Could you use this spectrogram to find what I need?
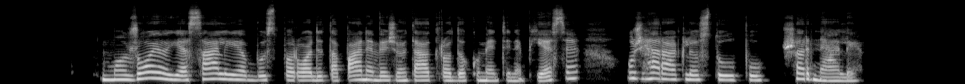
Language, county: Lithuanian, Panevėžys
